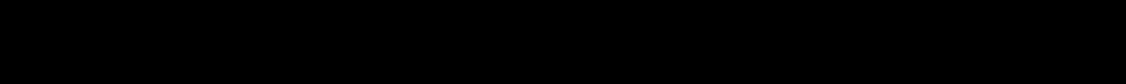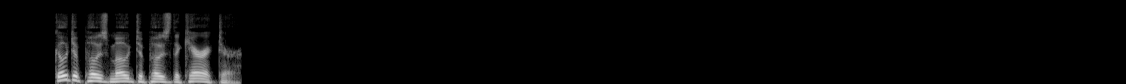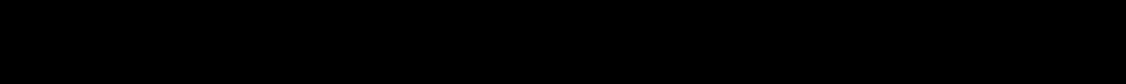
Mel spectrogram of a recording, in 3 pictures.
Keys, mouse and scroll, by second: 1.3 click, 2.2 click, 3.0 shift+z, 3.7 shift+z, 5.0 click, 5.4 click, 8.4 ctrl+s, 9.6 click, 11.6 click, 17.7 KP_7, 18.8 r, 22.2 click, 22.6 middle click, 24.6 click, 25.1 KP_3, 26.3 r, 30.4 ctrl+z, 31.3 click, 33.3 KP_1.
